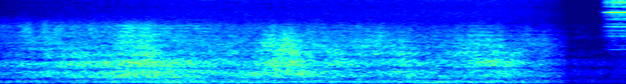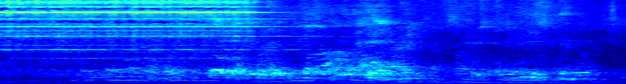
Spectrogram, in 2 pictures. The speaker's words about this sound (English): the airplanes used to fly over. Although it was a nuisance for my parents, it was exciting for me as a young kid growing up. So I always wanted to be in the cockpit flying those planes flying over my home.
